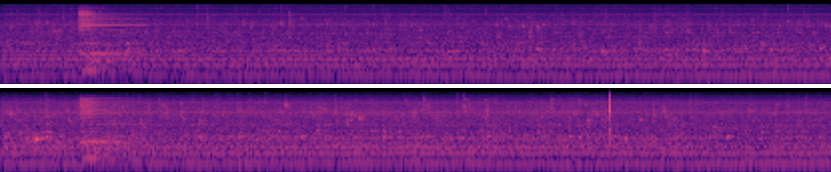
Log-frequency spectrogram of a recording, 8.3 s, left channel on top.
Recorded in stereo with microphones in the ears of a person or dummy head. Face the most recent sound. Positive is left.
turn(degrees=50)  # may be behind; listen again after turning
